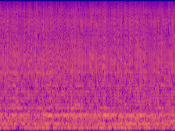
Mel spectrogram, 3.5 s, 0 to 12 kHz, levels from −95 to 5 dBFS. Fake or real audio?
fake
